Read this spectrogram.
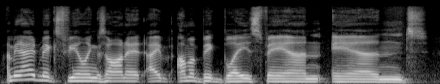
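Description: A man with a mid-pitched voice hosts a relaxed, casual conversation. He feels his way through sentences, hesitating and rewording as he rambles. The sound is very dry, with hardly any room in it. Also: measured pace, clear, resonant tone, no echo. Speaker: podcast host. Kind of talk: casual chat.

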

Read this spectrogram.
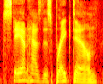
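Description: A man's voice: medium pitch, slow, gravelly, bright, forceful tone, no room sound. A man hosting a casual podcast, chatting informally with swearing and banter. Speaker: podcast host.

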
